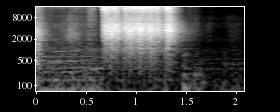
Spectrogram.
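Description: A sharp click, then a loud hissing noise lasting under a second that cuts off abruptly.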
